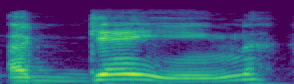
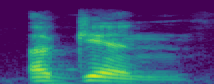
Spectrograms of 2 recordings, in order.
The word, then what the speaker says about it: again: Now, with this word here, instead of saying again, pronouncing a long A sound, okay, you're going to pronounce a schwa or a short I. You can say again, again.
